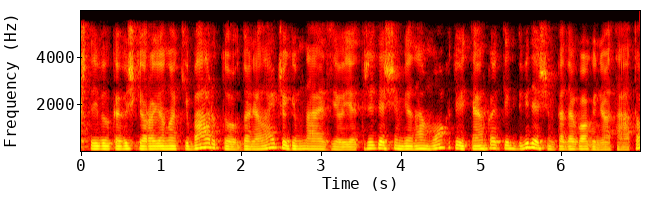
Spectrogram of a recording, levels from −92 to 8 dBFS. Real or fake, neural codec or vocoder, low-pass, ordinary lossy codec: fake; vocoder, 44.1 kHz, 80 mel bands, Vocos; 5.4 kHz; AAC, 48 kbps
